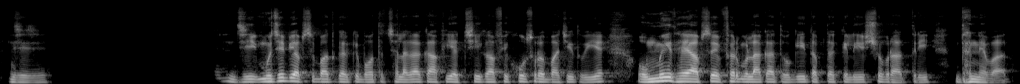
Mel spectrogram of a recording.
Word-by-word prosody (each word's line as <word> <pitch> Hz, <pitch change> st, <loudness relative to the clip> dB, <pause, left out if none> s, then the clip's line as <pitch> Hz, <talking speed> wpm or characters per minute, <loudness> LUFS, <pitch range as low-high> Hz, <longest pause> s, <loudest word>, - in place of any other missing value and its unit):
जी, 105 Hz, -1 st, -5 dB
जी। 105 Hz, +1 st, -13 dB, 1.8 s
जी, 120 Hz, -1 st, -2 dB
मुझे 135 Hz, +5 st, +3 dB
भी 155 Hz, -, +1 dB
आपसे 140 Hz, -2 st, +1 dB
बात 125 Hz, -1 st, 0 dB
करके 125 Hz, -1 st, -3 dB
बहुत 115 Hz, 0 st, -3 dB
अच्छा 115 Hz, +1 st, -6 dB
लगा। 115 Hz, +1 st, +1 dB
काफ़ी 120 Hz, +2 st, 0 dB
अच्छी, 115 Hz, +3 st, -1 dB
काफ़ी 120 Hz, +1 st, -1 dB
ख़ूबसूरत 130 Hz, -2 st, 0 dB
बातचीत 115 Hz, +1 st, -4 dB
हुई 110 Hz, +2 st, -4 dB
है। 130 Hz, +1 st, -1 dB, 0.4 s
उम्मीद 160 Hz, +5 st, +7 dB
है, 135 Hz, +1 st, +6 dB
आपसे 140 Hz, +3 st, +3 dB
फिर 140 Hz, -, +2 dB
मुलाक़ात 120 Hz, 0 st, 0 dB
होगी। 120 Hz, +3 st, -3 dB
तब -, -, -7 dB
तक 115 Hz, -1 st, -5 dB
के -, -, -3 dB
लिए 115 Hz, 0 st, -2 dB
शुभ 125 Hz, -3 st, -4 dB
रात्रि, 105 Hz, +2 st, -6 dB, 0.4 s
धन्यवाद। 100 Hz, -7 st, -1 dB
120 Hz, 180 wpm, -24 LUFS, 115-125 Hz, 1.8 s, उम्मीद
